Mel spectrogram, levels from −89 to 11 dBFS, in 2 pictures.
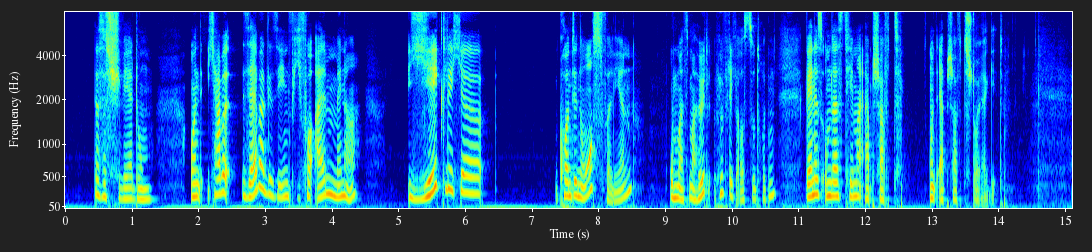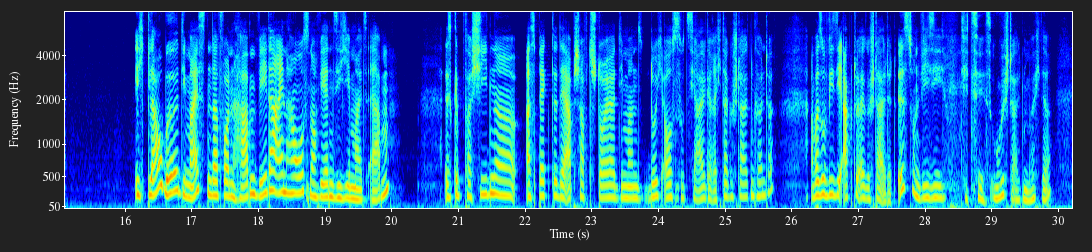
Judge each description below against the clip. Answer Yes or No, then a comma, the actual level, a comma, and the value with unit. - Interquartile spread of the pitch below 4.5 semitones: No, average, 5.2 semitones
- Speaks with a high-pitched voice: Yes, high, 195 Hz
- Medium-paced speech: Yes, average, 140 wpm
